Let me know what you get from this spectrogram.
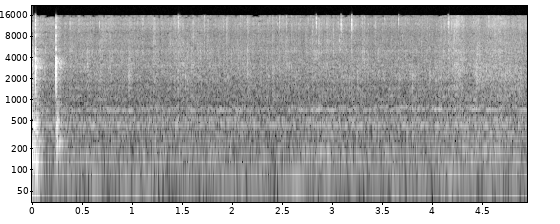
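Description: Chicken breasts sizzling in oil on a stovetop griddle, a steady frying hiss. Two sharp clicks come right at the start.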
